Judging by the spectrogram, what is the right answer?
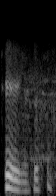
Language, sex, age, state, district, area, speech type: Bengali, male, 30-45, West Bengal, Purulia, urban, conversation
